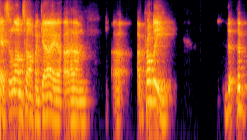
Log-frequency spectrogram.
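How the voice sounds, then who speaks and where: A man's voice: medium pitch, pushed and bright, roomy sound, rough recording. A man with an Australian accent answering interview questions, hesitant, with many restarts and ums. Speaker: interview guest, former cricketer.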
